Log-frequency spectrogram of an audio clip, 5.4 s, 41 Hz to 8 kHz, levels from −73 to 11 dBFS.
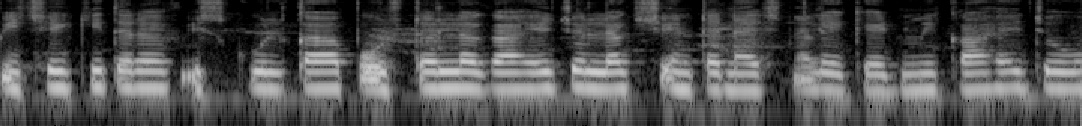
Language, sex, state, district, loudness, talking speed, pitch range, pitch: Hindi, female, Odisha, Sambalpur, -16 LUFS, 165 wpm, 190-200 Hz, 200 Hz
